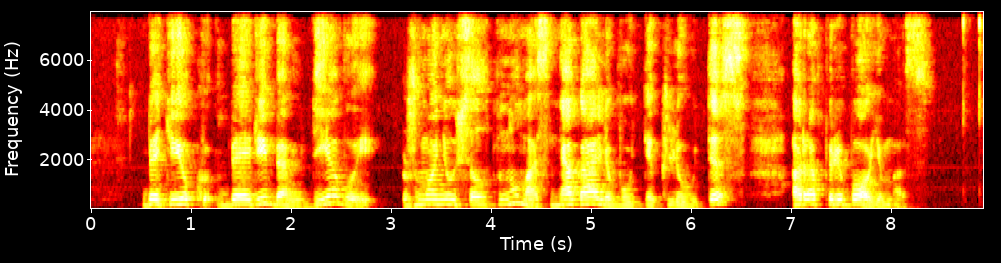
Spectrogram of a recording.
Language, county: Lithuanian, Utena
